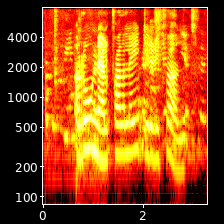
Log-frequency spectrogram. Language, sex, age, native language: Icelandic, female, 11, Icelandic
